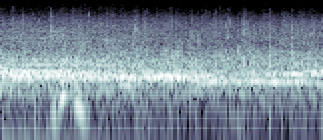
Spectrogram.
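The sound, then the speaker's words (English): A large church audience claps hands in a steady, loud, dense roar of applause, with scattered voices shouting hallelujah over it throughout the short stretch. “Clap your hands and shout hallelujah as loud as you can shout.”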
